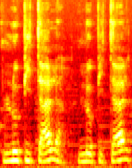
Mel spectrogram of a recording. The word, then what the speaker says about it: l'hôpital: La primera es muy fácil, es la H, porque como en español, la H en francés también es muda. Sí, por ejemplo, l'hôpital, que es el hospital, bueno, o l'heure, que es la hora.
